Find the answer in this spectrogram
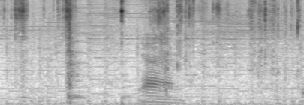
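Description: A Quaff PVC card die cutter's lever pressed down to punch out a calling card, with a single clunk about a second in, over background music.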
